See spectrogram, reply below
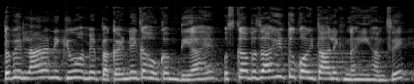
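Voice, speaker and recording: A woman's voice: sits high, fast talker, close to an everyday voice. A woman reading as an icy, menacing male agent. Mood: firm. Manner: icy and threatening. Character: cold, menacing male intelligence major. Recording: long reverberant echo.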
